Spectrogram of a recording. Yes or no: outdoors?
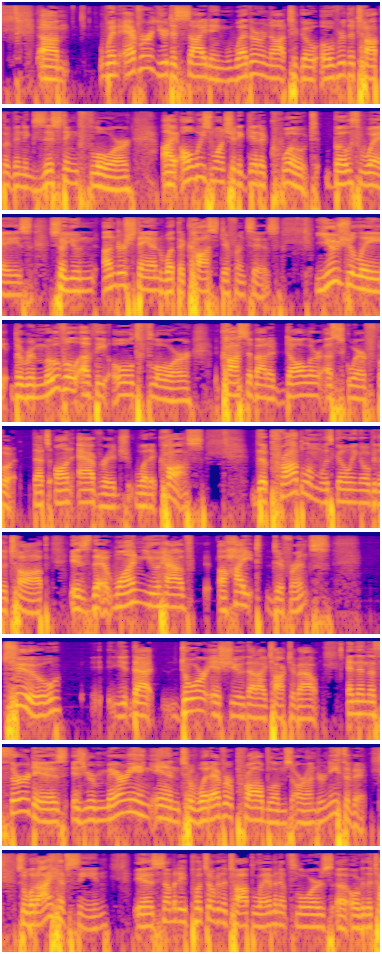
no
